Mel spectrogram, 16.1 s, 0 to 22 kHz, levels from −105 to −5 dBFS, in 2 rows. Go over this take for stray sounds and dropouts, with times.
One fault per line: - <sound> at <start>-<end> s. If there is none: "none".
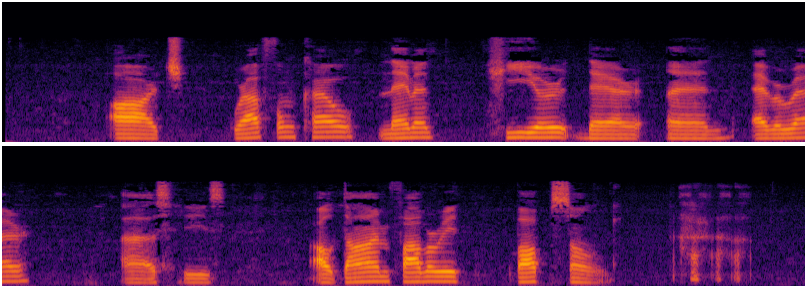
- laugh at 14.7-15.5 s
